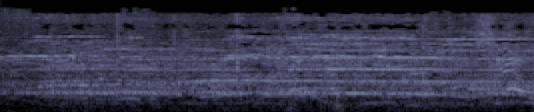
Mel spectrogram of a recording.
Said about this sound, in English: Wonderful, isn't it? People shouting, laughing, dancing, whistling, screaming. They're just jumping around, happy, enjoying themselves. Cans of beer in their hands. Every street packed. I think that's London, from what I believe.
